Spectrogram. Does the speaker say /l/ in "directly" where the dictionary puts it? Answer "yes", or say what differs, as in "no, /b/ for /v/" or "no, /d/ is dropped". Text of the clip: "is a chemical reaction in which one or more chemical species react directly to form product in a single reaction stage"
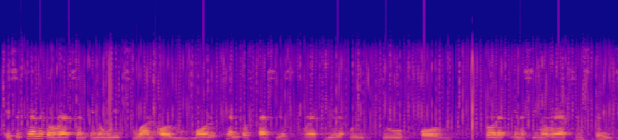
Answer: yes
